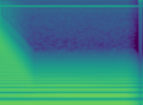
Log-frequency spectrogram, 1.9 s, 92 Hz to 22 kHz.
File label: BAS MINI, MOOG; Sound & Vision - Gigapack II CD 1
